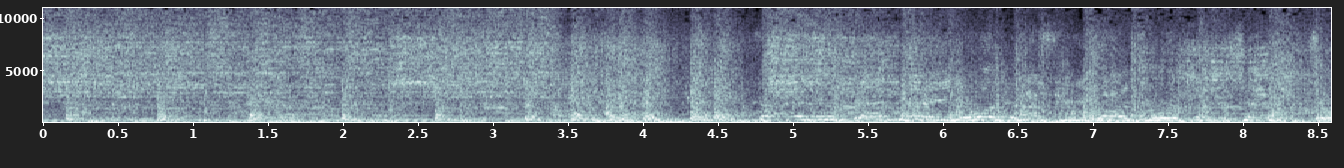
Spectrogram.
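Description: Live rock band playing loud, with a drum kit's bass drum and snare keeping a steady beat under electric guitars; a wavering melody line comes in about halfway through.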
